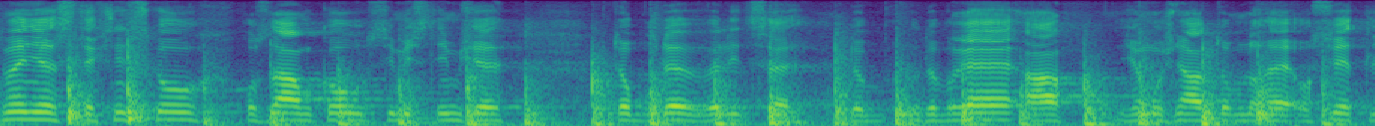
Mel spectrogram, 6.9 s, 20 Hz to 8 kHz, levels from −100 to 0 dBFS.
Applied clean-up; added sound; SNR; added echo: none; Run; 3 dB; none.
